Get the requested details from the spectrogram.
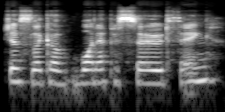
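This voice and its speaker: A woman's voice: medium pitch, little pitch movement, measured pace, vocal fry, rough recording. A woman chatting casually on a live stream while she draws, a bit tired, rambling and laughing often.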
